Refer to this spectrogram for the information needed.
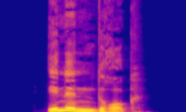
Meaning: internal pressure
- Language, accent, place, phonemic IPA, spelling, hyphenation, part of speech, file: German, Germany, Berlin, /ˈɪnənˌdʁʊk/, Innendruck, In‧nen‧druck, noun, De-Innendruck.ogg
